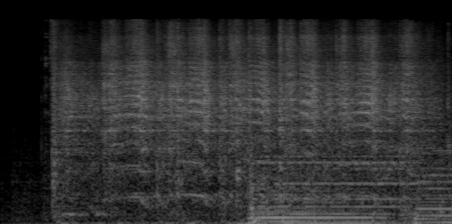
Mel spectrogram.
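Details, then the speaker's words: Model A hot rod engine on first start, timing fully advanced: catches and runs ragged and uneven with popping through the intake, partly under music; backfiring from sticking valves, with a compression test and valve cover removal following. "Okay, the ignition is on. I'm ready for backfire."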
